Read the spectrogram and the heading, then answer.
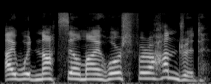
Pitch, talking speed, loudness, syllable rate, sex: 240 Hz, 255 wpm, -17 LUFS, 5.5 syllables/s, female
